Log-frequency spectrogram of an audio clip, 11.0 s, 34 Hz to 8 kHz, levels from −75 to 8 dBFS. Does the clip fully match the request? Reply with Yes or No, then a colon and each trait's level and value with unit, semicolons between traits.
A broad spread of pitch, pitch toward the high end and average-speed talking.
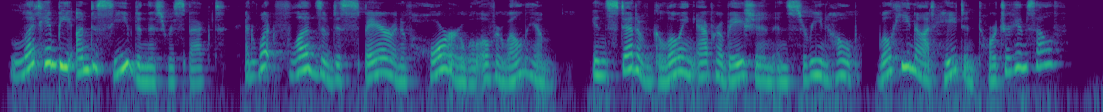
Yes: wide, 8.4 semitones; high, 195 Hz; average, 175 wpm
